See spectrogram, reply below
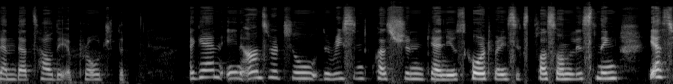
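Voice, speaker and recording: A woman's voice: sits high, gravelly. A middle-aged woman tutoring test takers in a video lesson, explaining step by step and often checking in with "right?". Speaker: TOEFL tutor. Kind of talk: video lesson, advice to students.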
